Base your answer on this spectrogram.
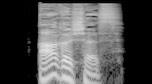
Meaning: strong/mixed nominative/accusative neuter singular of arisch
- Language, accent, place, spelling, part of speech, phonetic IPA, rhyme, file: German, Germany, Berlin, arisches, adjective, [ˈaːʁɪʃəs], -aːʁɪʃəs, De-arisches.ogg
